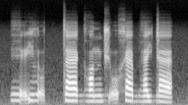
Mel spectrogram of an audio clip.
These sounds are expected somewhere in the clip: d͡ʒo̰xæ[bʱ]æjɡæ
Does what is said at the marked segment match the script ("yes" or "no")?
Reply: yes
